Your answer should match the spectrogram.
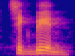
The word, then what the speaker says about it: Sigbin: Which, by the way, the demon, please correct me if I'm mispronouncing it. Sigbin? Sigbin.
